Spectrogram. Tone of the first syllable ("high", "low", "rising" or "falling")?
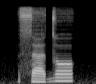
low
